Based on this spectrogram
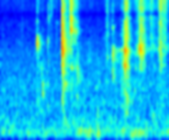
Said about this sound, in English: So, sorry, I'm coughing here. One moment, let me drink a little bit of water.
